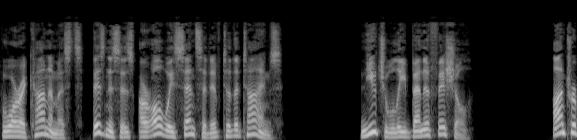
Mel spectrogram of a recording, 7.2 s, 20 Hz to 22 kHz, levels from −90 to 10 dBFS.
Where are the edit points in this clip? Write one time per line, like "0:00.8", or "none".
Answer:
0:01.1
